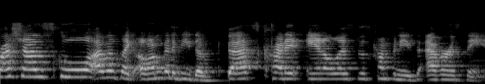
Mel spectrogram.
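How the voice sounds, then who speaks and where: A woman's raised, projected voice, bright and sharp, high in pitch with ordinary variation, at a moderate pace. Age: 20s. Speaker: community leader and former city council candidate. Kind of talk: panel discussion. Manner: casual, with many fillers.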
